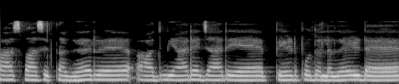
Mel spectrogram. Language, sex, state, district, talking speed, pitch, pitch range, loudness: Marwari, female, Rajasthan, Nagaur, 225 wpm, 205 Hz, 200-210 Hz, -16 LUFS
